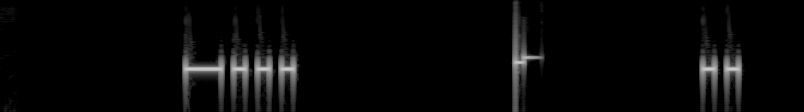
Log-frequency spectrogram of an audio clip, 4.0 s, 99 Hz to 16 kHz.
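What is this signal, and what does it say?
Morse code, heard as a keyed tone, about 20 wpm, 700 Hz. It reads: B I
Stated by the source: Single letter and number Morse drill at 20 wpm, from N4LCD.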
